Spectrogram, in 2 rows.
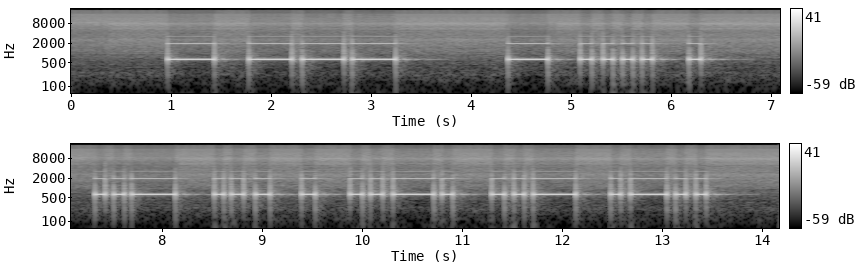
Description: Morse code, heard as a keyed tone, hand-sent with a straight key, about 12 wpm, 650 Hz, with room echo. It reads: TO THE USEFUL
